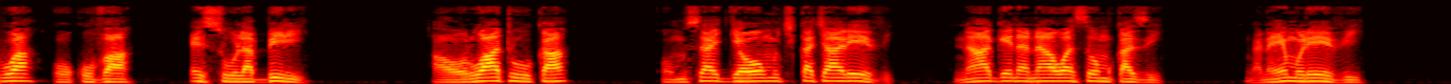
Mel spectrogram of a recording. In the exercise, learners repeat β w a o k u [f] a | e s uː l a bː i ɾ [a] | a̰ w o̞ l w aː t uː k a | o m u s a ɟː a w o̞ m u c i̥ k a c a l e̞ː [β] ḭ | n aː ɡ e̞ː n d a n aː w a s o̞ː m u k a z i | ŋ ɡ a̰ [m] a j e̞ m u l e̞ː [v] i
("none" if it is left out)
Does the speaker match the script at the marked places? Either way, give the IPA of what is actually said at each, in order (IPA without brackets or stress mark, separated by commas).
v, i, v, n, v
